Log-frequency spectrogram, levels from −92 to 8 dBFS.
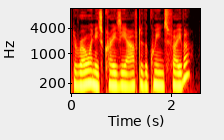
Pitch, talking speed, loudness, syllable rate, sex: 185 Hz, 185 wpm, -14 LUFS, 4.9 syllables/s, female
